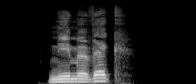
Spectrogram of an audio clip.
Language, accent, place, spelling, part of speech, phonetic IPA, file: German, Germany, Berlin, nähme weg, verb, [ˌnɛːmə ˈvɛk], De-nähme weg.ogg
- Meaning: first/third-person singular subjunctive II of wegnehmen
